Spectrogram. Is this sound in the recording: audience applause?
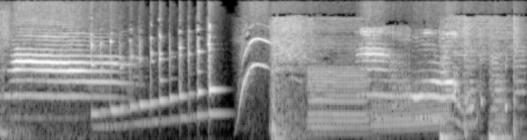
no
